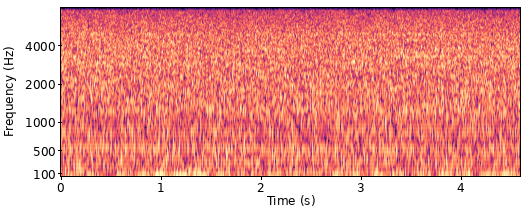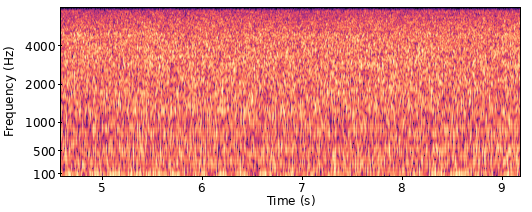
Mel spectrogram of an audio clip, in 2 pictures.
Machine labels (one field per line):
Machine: fan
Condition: normal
